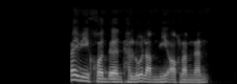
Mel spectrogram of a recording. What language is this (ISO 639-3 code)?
tha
